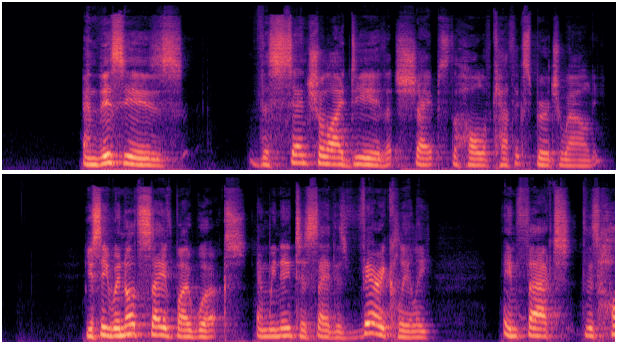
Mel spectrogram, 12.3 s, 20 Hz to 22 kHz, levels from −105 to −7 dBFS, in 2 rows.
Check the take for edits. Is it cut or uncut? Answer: uncut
